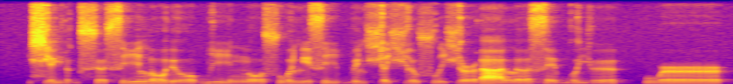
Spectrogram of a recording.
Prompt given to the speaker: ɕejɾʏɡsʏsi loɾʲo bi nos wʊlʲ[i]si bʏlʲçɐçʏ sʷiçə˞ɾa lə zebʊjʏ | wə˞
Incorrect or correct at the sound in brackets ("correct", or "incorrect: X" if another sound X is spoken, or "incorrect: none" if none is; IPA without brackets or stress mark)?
correct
